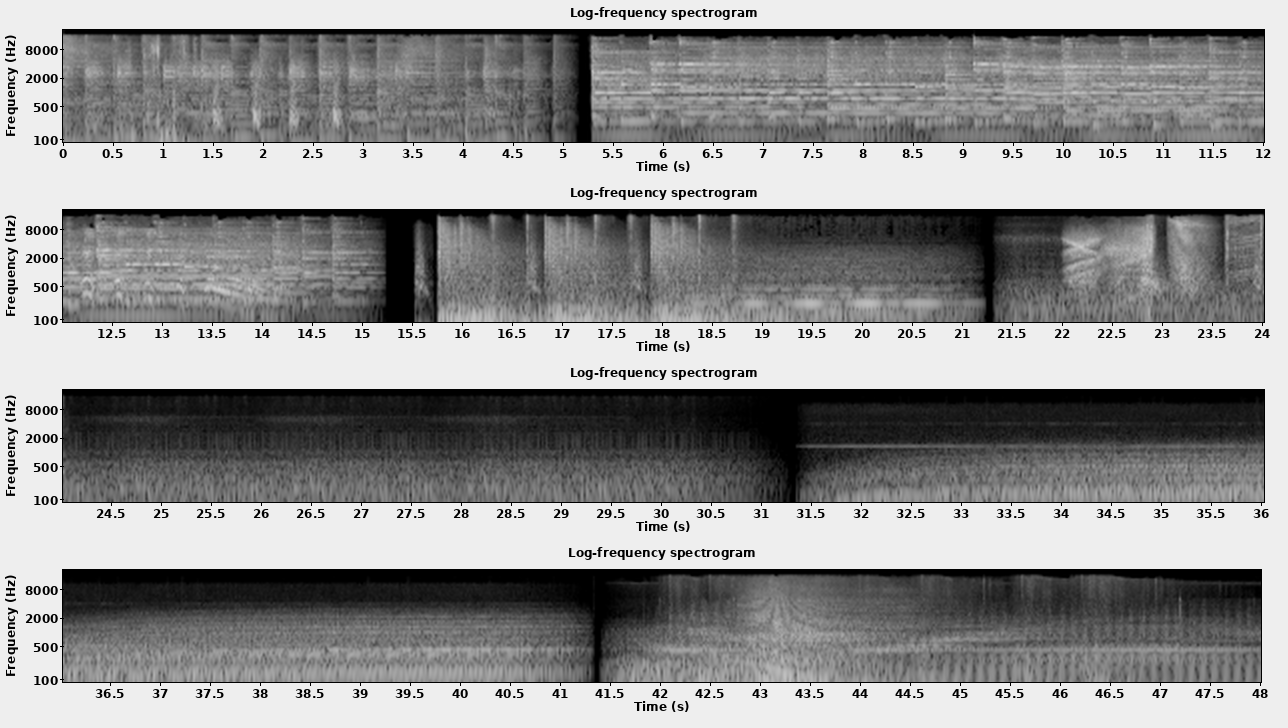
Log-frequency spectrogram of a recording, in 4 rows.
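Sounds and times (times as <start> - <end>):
low rumble sound effect: 21.4 - 48.0
low drone: 31.4 - 48.0.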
